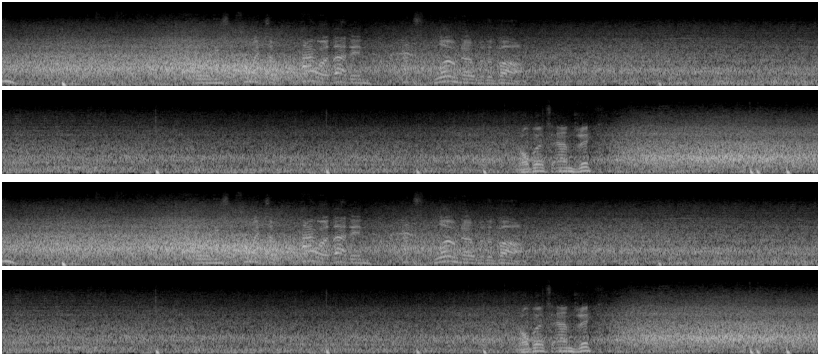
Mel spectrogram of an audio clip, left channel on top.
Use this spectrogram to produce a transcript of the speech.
Oh, he's tried to power that in. It's flown over the bar. Robert Andrich.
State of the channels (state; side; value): identical; both; correlation 1.00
